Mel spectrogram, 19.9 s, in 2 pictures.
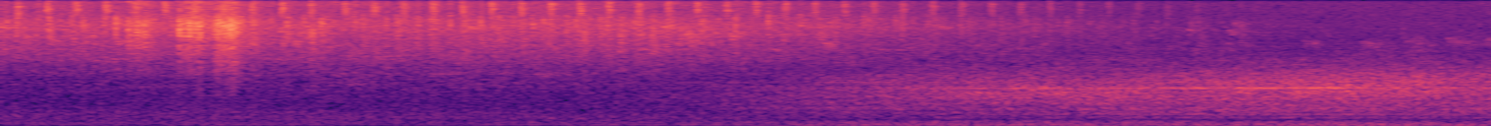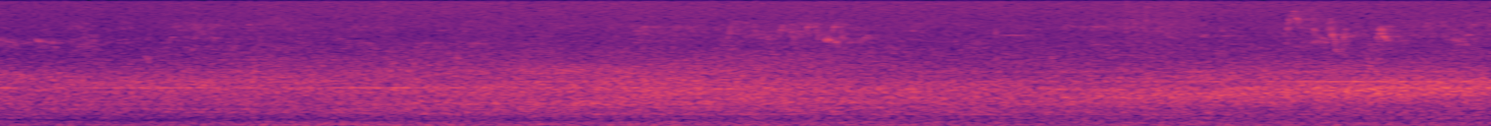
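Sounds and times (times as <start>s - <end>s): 
lawn sprinklers: 0.0s - 7.6s
cicadas chirping: 0.0s - 19.8s.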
